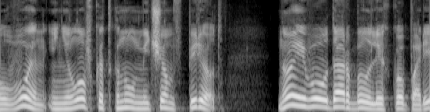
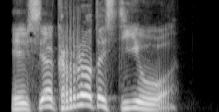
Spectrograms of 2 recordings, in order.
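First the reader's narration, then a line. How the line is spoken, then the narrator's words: Roared battle cry. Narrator (Russian): Охотник за головами проревел свой боевой клич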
